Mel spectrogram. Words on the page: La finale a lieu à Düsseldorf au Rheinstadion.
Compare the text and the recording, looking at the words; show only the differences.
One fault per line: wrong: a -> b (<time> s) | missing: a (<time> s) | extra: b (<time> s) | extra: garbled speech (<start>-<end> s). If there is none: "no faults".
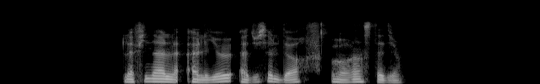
no faults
